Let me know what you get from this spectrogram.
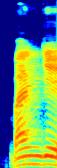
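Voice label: "banjir", Malay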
